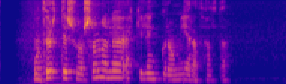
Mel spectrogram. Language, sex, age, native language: Icelandic, female, 40-49, Icelandic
